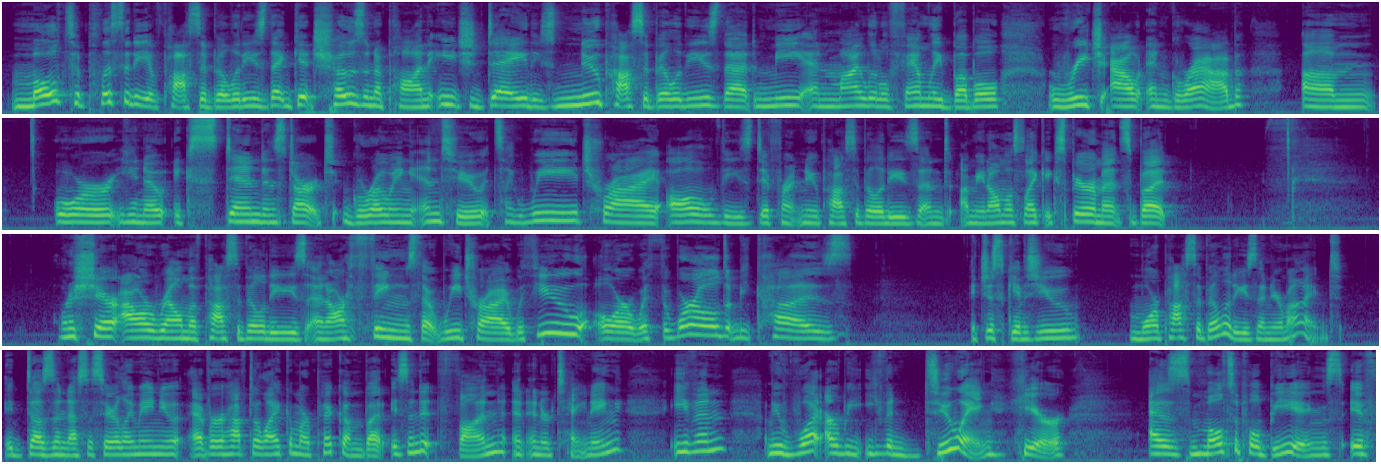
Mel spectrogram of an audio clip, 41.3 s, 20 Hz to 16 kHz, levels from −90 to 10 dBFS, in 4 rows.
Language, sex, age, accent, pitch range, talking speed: English, female, 30-49, American, 190-235 Hz, 160 wpm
